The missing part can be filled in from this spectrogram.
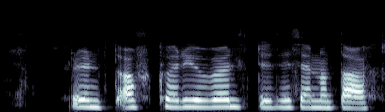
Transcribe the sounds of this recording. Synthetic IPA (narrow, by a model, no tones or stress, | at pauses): hɾʏnt̪afkʰvœɾjʏvœlt̪ʏθɪθɛnːant̪aːx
